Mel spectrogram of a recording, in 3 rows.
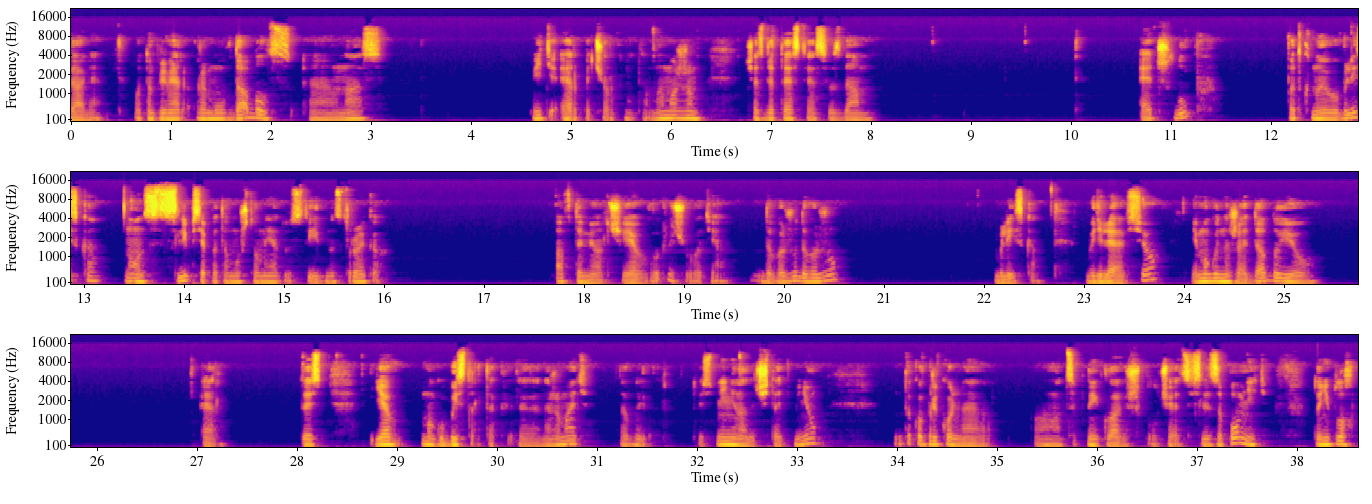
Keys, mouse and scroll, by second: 6.8 ctrl+r, 9.5 click, 9.7 scroll up 1, 10.0-13.6 middle drag, 10.3-10.7 scroll down 1, 10.7 scroll up 1, 11.0 g, 13.6 ctrl+z, 21.9 click, 22.4-38.6 middle drag, 22.7 a, 28.2 ctrl+z, 30.2 a, 32.4 ctrl+z, 38.1-38.4 scroll down 1, 38.4-38.6 scroll up 1.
